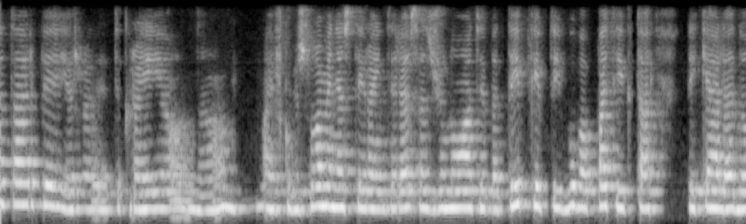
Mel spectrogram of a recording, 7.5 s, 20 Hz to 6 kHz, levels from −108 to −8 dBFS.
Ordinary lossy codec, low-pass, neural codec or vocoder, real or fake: AAC, 48 kbps; 5.4 kHz; none; real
